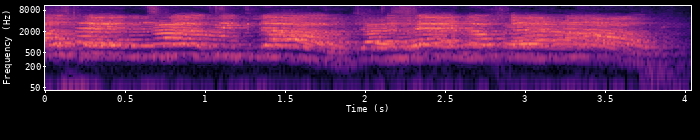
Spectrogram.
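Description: Children singing together in high voices, long held notes sliding down in pitch; the singing breaks off just before the end.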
